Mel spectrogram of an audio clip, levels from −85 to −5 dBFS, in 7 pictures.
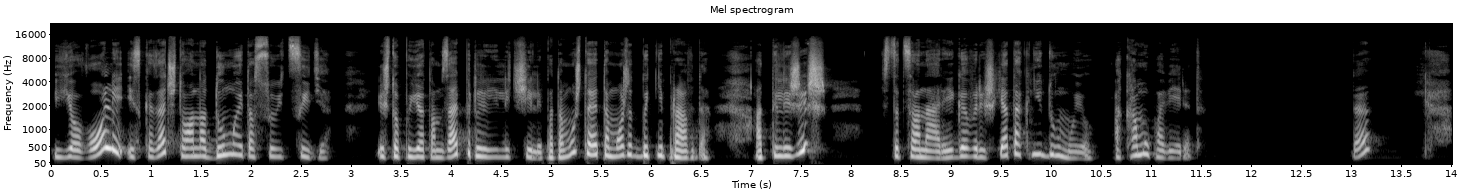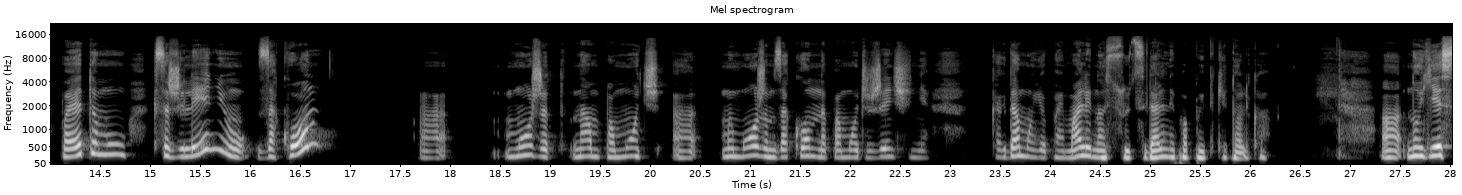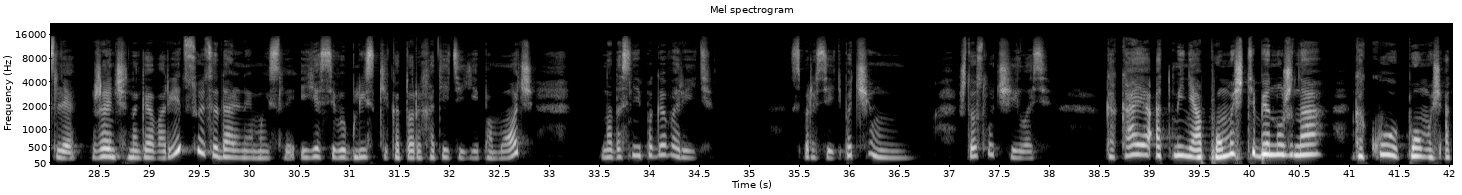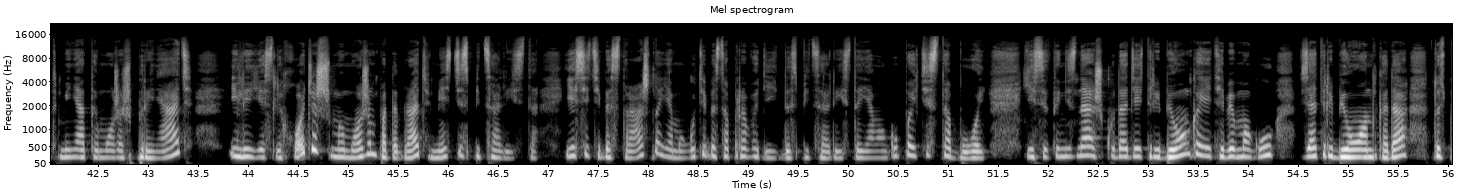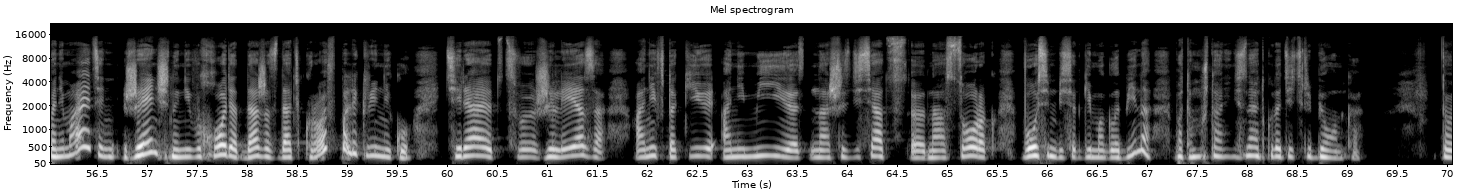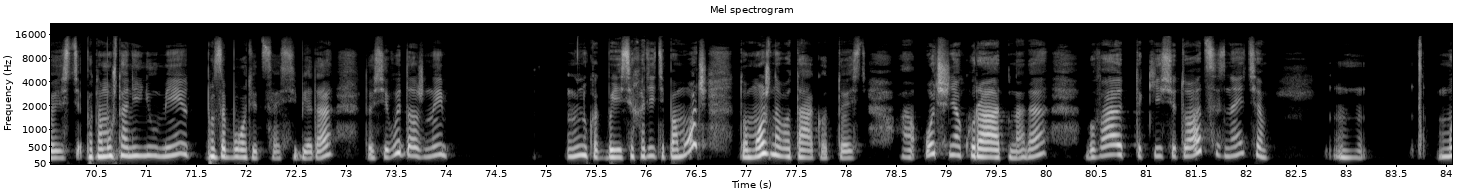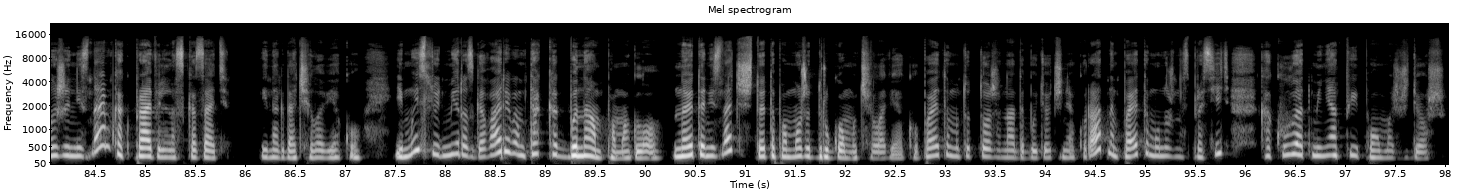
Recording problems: none

